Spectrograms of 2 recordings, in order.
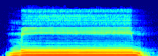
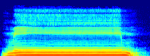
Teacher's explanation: দুই ঠোট চেপে ধরে আমরা উচ্চারণ করব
